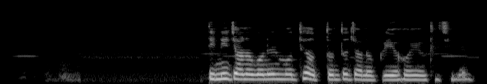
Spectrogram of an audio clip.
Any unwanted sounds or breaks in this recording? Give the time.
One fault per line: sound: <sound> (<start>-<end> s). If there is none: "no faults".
no faults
